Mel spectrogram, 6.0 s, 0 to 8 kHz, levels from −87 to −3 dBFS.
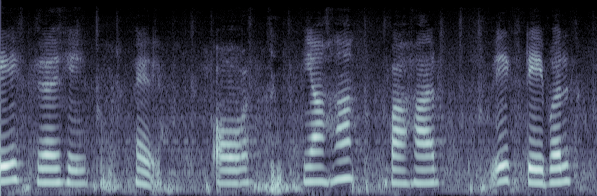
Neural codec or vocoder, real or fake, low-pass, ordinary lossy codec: codec, 16 kHz, 2 kbps, X-Codec, HuBERT features, trained on LibriSpeech; fake; 7.2 kHz; none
